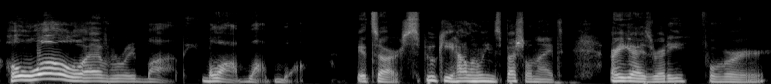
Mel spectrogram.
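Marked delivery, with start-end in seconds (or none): 0.1-3.0 Transylvanian vampire greeting; Dracula voice. Pretend. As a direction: ham up the count's hello. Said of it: "should I have said".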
